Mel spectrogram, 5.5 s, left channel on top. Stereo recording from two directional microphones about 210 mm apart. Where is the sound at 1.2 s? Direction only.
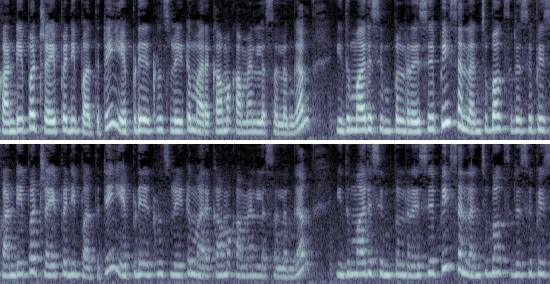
55° left (ahead or behind).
